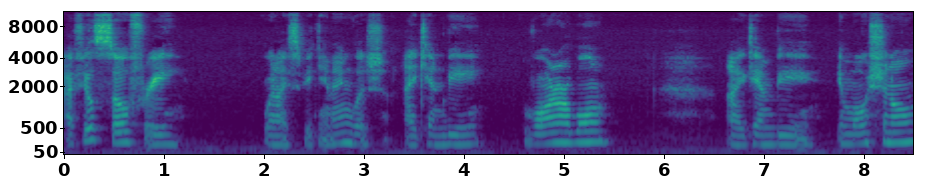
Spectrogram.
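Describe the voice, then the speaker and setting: A woman with a Korean accent talks at a very slow pace and medium pitch, with fairly even intonation and long, frequent pauses. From South Korea. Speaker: vlogger. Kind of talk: personal vlog monologue.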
